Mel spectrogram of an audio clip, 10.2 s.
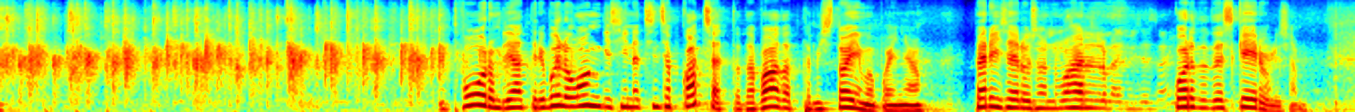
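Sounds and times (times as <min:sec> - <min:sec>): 
audience applause: 0:00.0 - 0:04.0
speech: 0:03.3 - 0:10.1.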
